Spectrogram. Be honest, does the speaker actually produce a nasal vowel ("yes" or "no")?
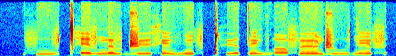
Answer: yes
